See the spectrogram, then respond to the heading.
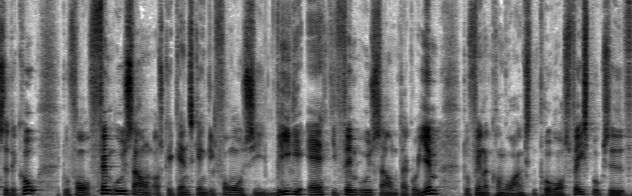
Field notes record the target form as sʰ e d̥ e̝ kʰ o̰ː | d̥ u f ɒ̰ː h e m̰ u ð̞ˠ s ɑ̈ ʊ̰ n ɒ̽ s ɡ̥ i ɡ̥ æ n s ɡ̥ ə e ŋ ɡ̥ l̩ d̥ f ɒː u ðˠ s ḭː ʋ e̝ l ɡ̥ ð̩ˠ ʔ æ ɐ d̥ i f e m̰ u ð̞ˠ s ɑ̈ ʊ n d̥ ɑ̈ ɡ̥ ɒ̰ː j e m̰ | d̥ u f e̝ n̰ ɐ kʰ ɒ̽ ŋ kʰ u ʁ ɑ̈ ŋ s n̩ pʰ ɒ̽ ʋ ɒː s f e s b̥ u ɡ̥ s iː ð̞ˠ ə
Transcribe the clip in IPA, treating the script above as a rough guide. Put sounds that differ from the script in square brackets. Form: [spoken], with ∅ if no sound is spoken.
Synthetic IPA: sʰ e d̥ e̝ kʰ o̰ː | d̥ u f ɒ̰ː [f] e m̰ u ð̞ˠ s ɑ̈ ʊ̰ n ɒ̽ s ɡ̥ [æ] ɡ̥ æ n s ɡ̥ ə e ŋ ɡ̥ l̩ d̥ f ɒː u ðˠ s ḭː ʋ e̝ l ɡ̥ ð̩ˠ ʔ æ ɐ d̥ i f e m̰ u ð̞ˠ s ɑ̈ ʊ n d̥ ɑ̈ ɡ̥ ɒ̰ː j e m̰ | d̥ u f e̝ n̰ ɐ kʰ ɒ̽ ŋ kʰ u ʁ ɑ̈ ŋ s n̩ pʰ ɒ̽ ʋ ɒː s f e s b̥ u ɡ̥ s iː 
